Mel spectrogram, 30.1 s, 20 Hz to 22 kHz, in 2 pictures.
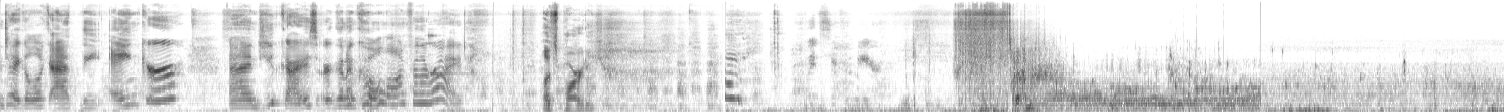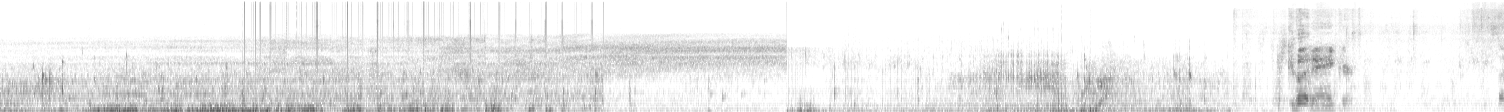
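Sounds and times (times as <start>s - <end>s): fine crackling clicks: 17.5s - 21.1s.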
